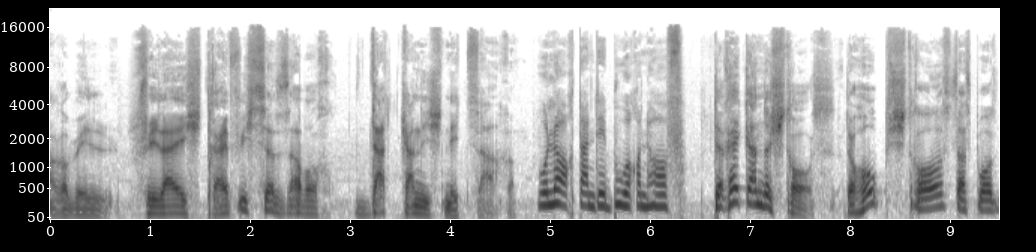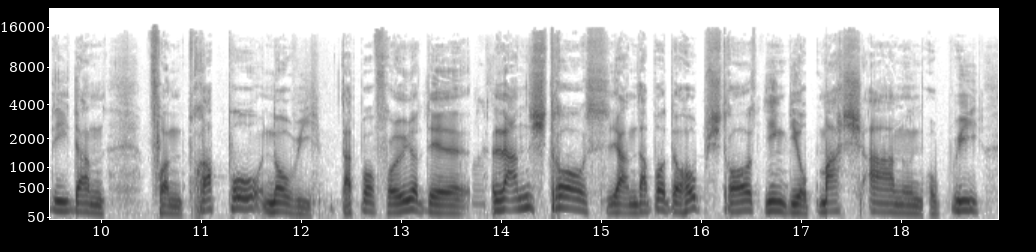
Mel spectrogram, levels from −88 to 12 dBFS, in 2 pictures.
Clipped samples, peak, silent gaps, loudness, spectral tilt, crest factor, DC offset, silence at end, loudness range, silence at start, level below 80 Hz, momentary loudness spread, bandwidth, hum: under 0.1%; 0 dBFS; none; -17 LUFS; -5.5 dB/octave; 16 dB; under 0.1%; 0.2 s; 4 LU; 0 s; -46 dBFS; 10 LU; 16 kHz; none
